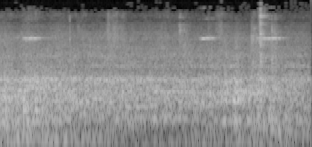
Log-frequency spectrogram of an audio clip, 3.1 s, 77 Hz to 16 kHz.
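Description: Steady rumble of the Relay Kamome No. 3 limited express train running along the rails from Hakata to Kohoku in Japan, a dense, continuous roar with faint high squeals and no voices, heard from inside.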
